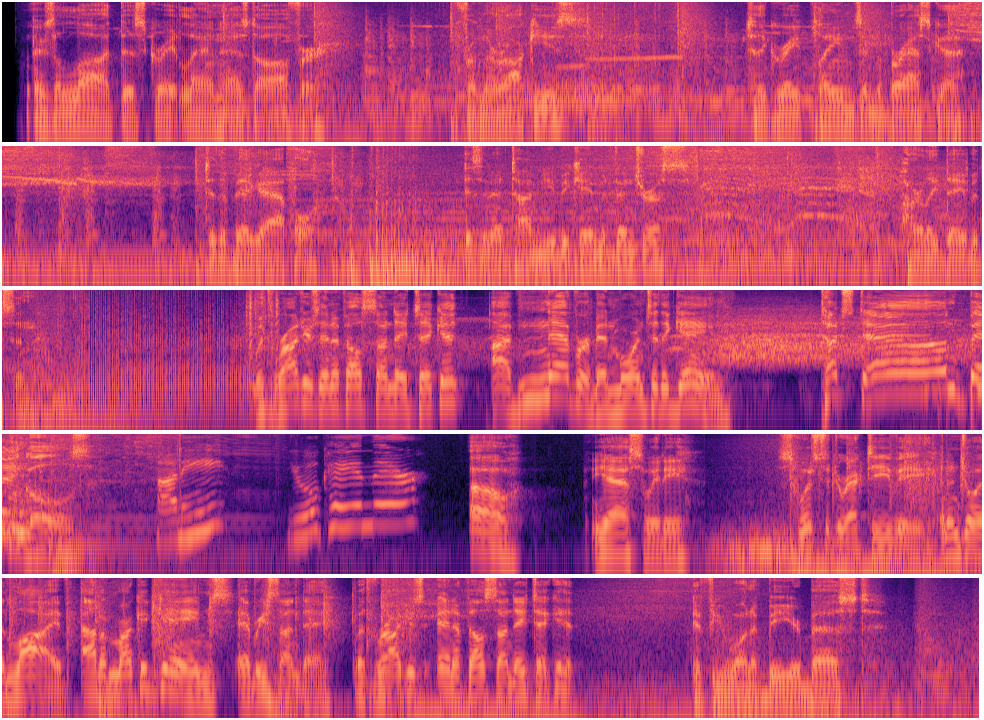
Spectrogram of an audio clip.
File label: Commercial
